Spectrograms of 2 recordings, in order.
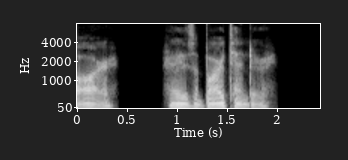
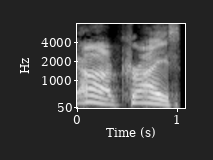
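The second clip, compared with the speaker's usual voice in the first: high mock exasperated groan; higher mock exasperation; 11 semitones higher than usual. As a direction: let it out fed up, higher.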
